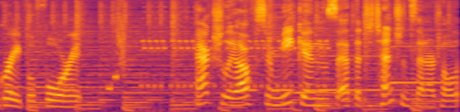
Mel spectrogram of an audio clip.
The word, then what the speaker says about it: Meekins: Actually, Officer Meekins at the detention center told us. Ah, that poor little doggy. Poor guy. I keep getting his name wrong and calling him Meekly.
